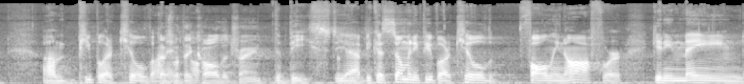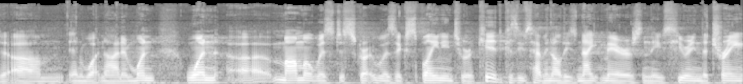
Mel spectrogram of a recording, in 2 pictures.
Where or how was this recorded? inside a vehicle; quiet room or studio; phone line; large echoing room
large echoing room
